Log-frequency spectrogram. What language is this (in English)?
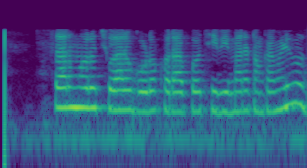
Odia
